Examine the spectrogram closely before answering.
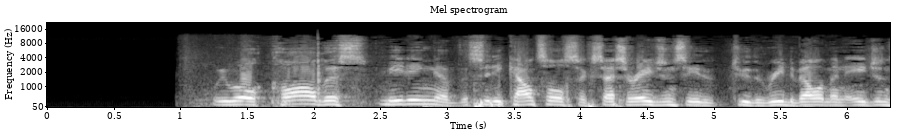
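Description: An older man speaks calmly into a microphone.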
